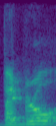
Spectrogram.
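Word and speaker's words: Pedro: ही इ famous S पेड्रो और पेरो both are the same because are is silent in porch गीज सो पेरो और पेड्रो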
